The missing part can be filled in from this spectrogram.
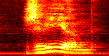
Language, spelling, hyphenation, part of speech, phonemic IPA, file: Dutch, zwieren, zwie‧ren, verb, /ˈzʋiː.rə(n)/, Nl-zwieren.ogg
- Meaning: 1. to swing (round), to rotate 2. to swing, to rotate 3. to skate in a swaying fashion, using the outside edges of the skates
